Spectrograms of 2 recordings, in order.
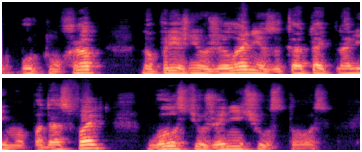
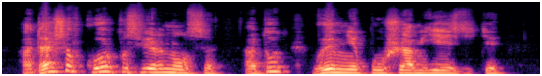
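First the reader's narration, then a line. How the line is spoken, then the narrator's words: Angry. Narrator (Russian): сердито добавил Налим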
